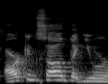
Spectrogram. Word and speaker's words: Arkansas: Also, pronouncing it like that way is a crime in my state. Yeah, it's Arkansas. It's Arkansas, but you were right about Fagatville.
